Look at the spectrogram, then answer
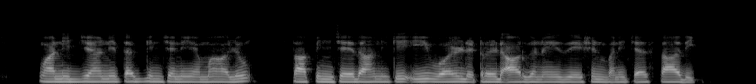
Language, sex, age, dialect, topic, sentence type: Telugu, male, 25-30, Southern, banking, statement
